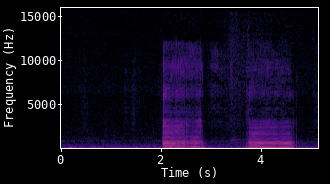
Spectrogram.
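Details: Two loud, buzzing, fluttering snorts, each about a second long, from a sleeping pug; snoring.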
